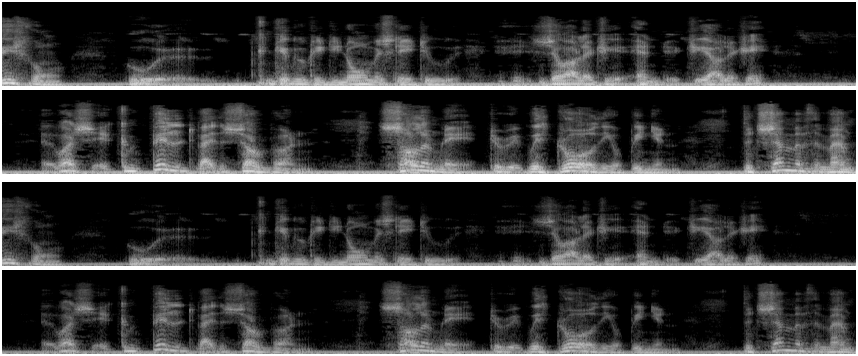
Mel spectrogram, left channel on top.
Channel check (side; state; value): right; quieter; 7.1 dB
